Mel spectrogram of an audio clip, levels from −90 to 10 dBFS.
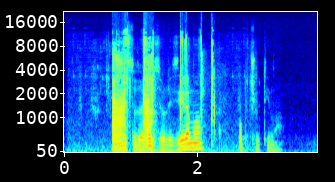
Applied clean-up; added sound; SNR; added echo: none; Fart; -2 dB; none.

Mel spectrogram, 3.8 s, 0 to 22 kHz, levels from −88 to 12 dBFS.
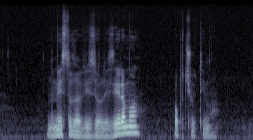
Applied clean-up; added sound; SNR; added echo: none; none; none; none.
